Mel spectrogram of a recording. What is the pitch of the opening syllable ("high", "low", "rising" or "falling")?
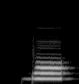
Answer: high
